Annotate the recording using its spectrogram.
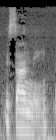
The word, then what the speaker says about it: Isanmi: Isanmi.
